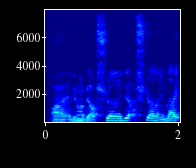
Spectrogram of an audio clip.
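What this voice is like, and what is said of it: Poor put-on Australian accent. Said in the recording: “Awful accent.”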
